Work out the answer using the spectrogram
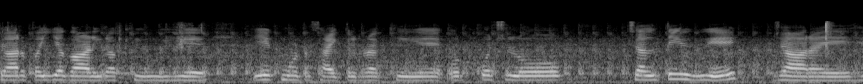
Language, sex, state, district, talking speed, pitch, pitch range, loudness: Hindi, female, Bihar, Saran, 140 wpm, 195 Hz, 185-205 Hz, -20 LUFS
